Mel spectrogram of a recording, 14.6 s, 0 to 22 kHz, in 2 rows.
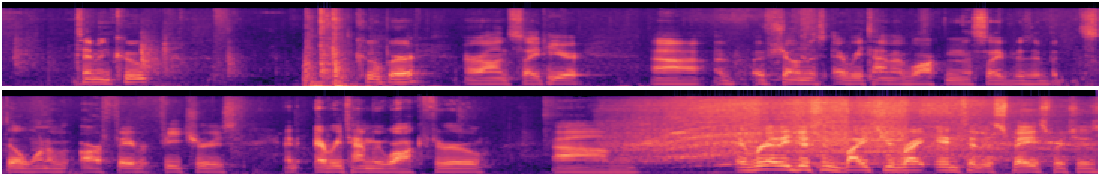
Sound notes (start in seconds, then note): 11.2 saw buzzing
